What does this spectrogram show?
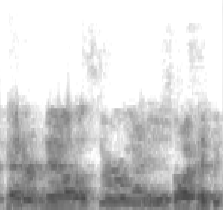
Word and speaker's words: Pedernales: As a Texan, I'm going to call it Pedernales. As someone, I'm going to say Pedernales. As a historian, I'm going to say Pedernales. You said Pedernales earlier, so I had to clear that up.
